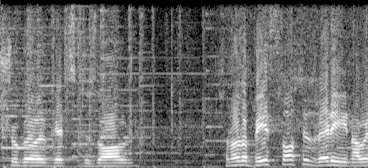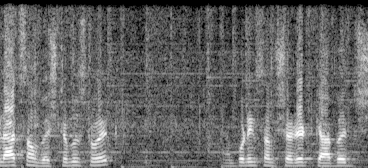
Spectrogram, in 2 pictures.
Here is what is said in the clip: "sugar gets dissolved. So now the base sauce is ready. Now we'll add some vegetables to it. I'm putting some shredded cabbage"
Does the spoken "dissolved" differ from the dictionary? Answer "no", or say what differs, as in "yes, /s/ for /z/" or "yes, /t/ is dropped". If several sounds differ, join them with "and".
no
